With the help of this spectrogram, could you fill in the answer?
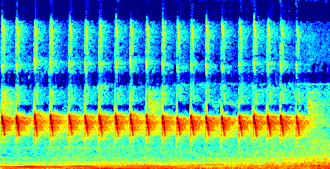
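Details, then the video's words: Kapas tembak bulbul song used as a training recording for cage birds: a steady series of short, sharp chirps on one pitch, about three per second, repeated for five seconds over a low background hum. "Burung Masteran Kapas Tembak"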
